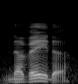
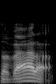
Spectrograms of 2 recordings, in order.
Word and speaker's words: Nevada: I say this but we got a place called Nevada uh spelled it's spelled like Nevada this the state but the way we say it is Nevada I don't know why we say Nevada Iowa's Nevada it when everyone else says Nevada Iowa but when we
